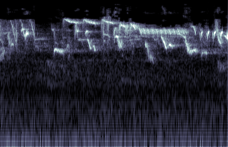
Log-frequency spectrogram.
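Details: Eurasian wren, wild, singing more distantly: a jumble of quick, high sliding whistles and twitters over a steady low rumble of background noise.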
